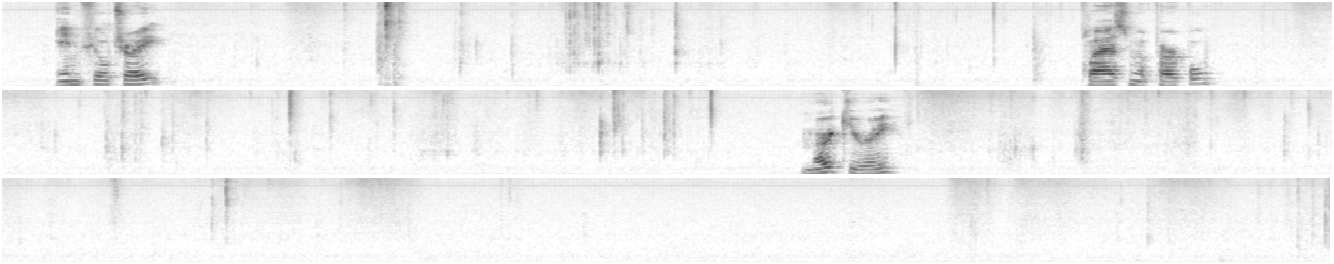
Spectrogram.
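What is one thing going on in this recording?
Bundles of paper straws rustle as they are handled.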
